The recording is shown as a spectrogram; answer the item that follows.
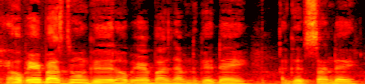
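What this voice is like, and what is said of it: Tired-sounding voice. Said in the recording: “so I'm kind of tired ... your boy's kind of tired. I mean, look, I know y'all can tell by my voice”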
